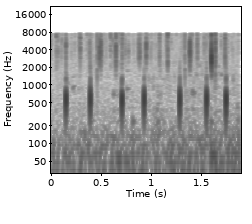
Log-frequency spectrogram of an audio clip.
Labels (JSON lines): {"label": "biophony, knock", "recorder": "SoundTrap 300"}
